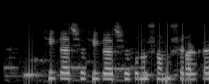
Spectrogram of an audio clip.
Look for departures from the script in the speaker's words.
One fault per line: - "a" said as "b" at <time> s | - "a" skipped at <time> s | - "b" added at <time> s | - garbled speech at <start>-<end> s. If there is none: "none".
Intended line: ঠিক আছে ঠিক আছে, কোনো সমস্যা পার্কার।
none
